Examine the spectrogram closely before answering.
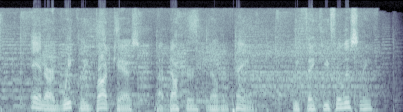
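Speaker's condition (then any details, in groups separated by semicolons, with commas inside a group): No condition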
